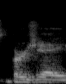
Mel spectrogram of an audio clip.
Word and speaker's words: Berger: So it looks like burger, but it's the French Canadian company, and it's Berger is how they pronounce it.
